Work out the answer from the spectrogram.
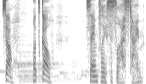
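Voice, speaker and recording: A woman voicing a calm, solemn swordswoman mentor in an anime video game, speaking in a measured, restrained way. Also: deep voice, faint music behind. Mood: resolute.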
